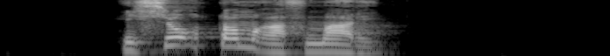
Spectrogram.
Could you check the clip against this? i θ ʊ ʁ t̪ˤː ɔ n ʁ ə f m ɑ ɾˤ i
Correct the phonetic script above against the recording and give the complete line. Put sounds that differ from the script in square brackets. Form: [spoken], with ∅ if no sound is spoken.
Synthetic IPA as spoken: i [s] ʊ ʁ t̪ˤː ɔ [m] ʁ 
